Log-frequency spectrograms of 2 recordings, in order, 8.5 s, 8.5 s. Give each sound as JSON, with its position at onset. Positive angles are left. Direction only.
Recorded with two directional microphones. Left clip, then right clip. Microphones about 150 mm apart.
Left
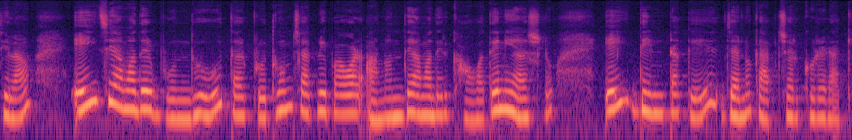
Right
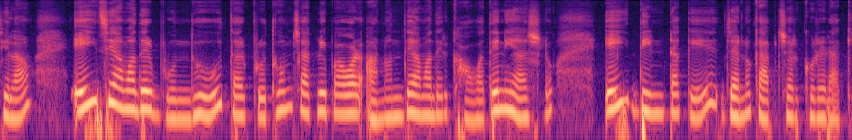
{"t": 0.0, "sound": "speech", "side_deg": -35}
